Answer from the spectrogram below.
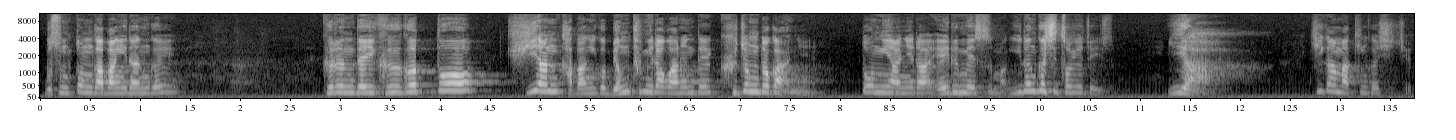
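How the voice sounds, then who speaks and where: A man preaching as pastor, telling a story in an animated, dramatic way with emphatic exclamations. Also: very high voice, moderate pace, creaky. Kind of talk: sermon with storytelling.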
